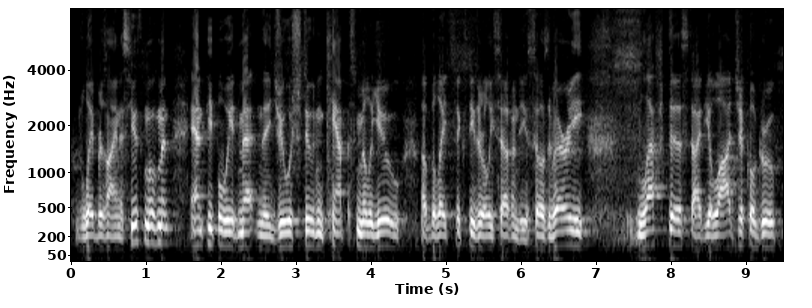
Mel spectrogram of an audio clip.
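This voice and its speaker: Lower-pitched man telling a relaxed panel story. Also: rough recording. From grew up in the San Francisco Bay Area. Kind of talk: panel talk.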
